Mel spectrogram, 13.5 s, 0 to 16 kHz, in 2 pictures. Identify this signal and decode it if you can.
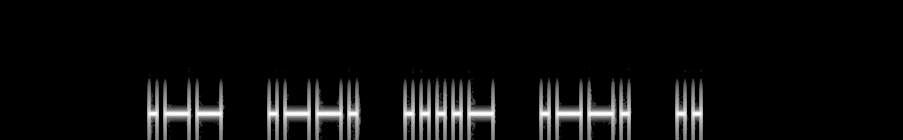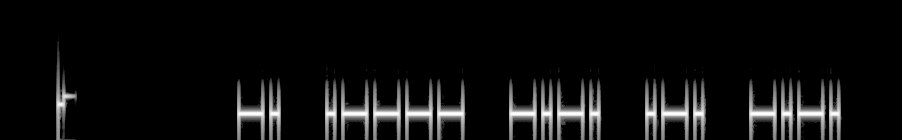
Morse code, heard as a keyed tone, about 20 wpm, spaced as for 14 wpm, 700 Hz. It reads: WP4PI N1CRC
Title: 154 Lesson 25g - Letter p - Call Signs 20wpm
